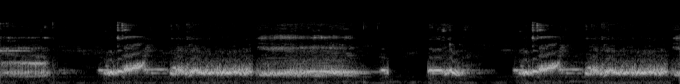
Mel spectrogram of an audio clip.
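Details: Repeated burping: several drawn-out, rumbling belches with a gargly quality, following one another with brief gaps.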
